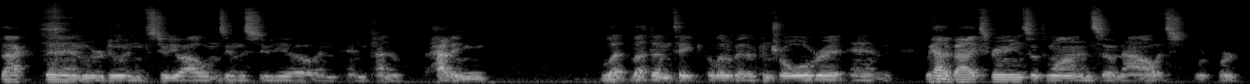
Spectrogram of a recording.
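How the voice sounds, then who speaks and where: Band singer guy, kinda low voice, rambly, a bit off mic in a roomy space. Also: little pitch movement, moderate pace, darkish tone. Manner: rambling, restarts phrases. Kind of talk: casual podcast chat. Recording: roomy echo, distant mic.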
